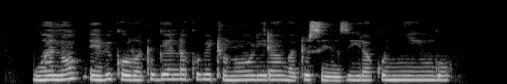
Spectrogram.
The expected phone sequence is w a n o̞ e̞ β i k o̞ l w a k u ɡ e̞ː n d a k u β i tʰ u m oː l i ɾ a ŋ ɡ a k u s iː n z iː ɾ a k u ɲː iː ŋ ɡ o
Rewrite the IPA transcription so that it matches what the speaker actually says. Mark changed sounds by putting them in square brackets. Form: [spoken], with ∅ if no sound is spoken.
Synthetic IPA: w a n o̞ e̞ β i k o̞ l w a [t] u ɡ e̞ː n d a k u β i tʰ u [n] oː l i ɾ a ŋ ɡ a [t] u s iː n z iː ɾ a k u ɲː iː ŋ ɡ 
